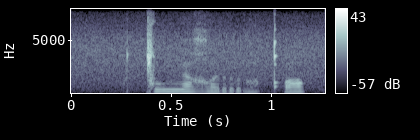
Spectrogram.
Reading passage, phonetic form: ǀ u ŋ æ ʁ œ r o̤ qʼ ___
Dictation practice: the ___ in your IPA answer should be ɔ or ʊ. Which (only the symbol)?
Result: ɔ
